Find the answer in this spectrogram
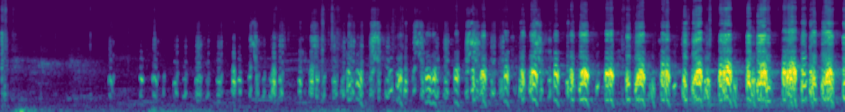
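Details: Chukar partridge, a last-year youngster from Qavoq in Shurobod: after a quiet start, a few isolated chuks accelerate and swell into a loud, rapid, rhythmic chuk-chuk-chuk series.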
